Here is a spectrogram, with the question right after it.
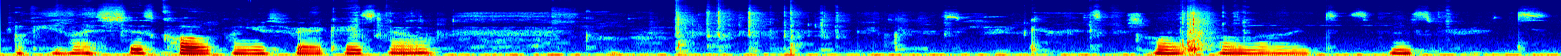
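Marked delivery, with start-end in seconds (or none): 2.9-7.7 whispering. Real, not acted. Invoking spirit guides.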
